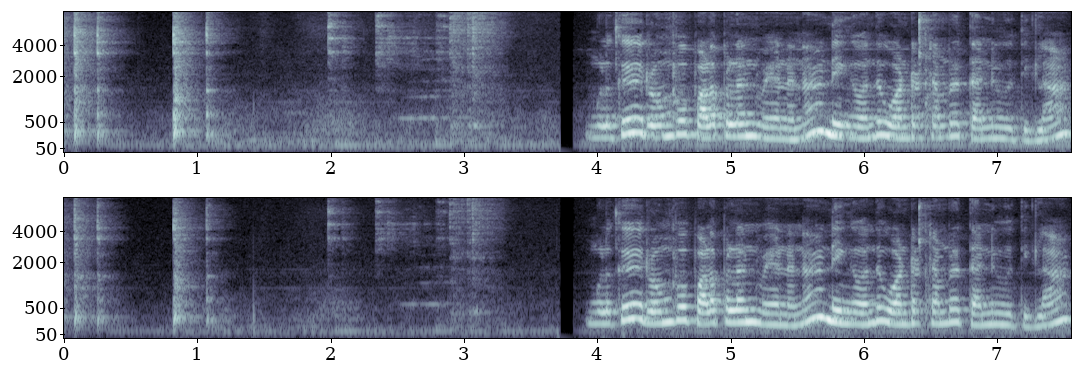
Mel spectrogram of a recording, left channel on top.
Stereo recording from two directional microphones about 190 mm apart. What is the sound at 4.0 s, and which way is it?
Speech, 45° right (ahead or behind).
